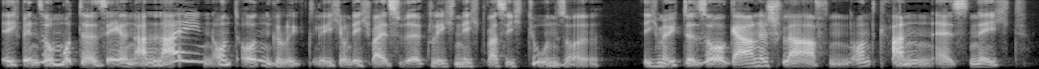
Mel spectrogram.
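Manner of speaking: lonely ghost. A narrator's reading. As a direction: pour out his misery, slowing down.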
